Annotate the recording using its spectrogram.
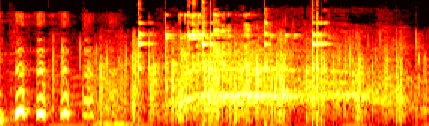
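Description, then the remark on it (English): Beer glasses clink together in a quick cluster of bright chimes in a toast, ringing out over voices and laughter that carry on throughout. “okay, cheers. Don't do that again.”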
